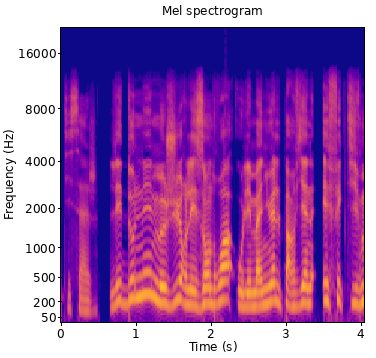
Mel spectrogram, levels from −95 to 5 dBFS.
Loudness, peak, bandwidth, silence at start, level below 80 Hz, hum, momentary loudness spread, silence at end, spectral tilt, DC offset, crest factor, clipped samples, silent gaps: -19 LUFS; -2 dBFS; 13 kHz; 0.1 s; -62 dBFS; none; 13 LU; 0 s; -5 dB/octave; under 0.1%; 16 dB; under 0.1%; 0.52-0.62 s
